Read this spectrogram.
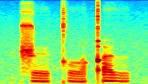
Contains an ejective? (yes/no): yes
